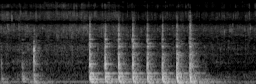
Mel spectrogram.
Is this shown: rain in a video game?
no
